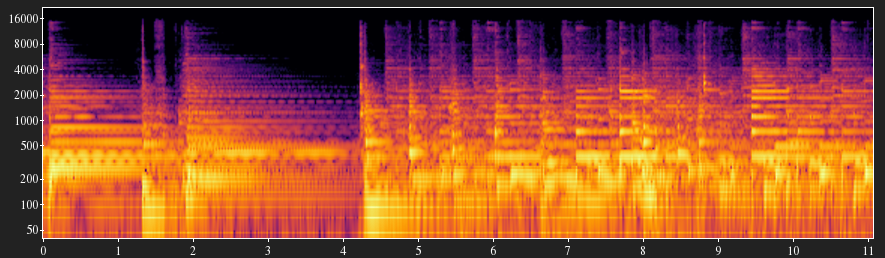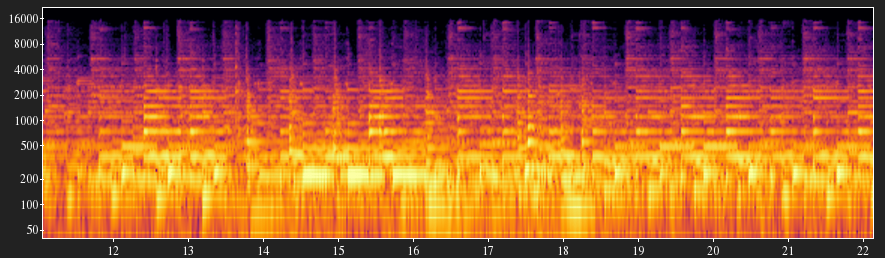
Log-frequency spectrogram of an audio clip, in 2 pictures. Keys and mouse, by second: 0.6 click, 3.7 g, 5.2-8.0 drag, 13.2 click, 15.7-22.1 drag.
